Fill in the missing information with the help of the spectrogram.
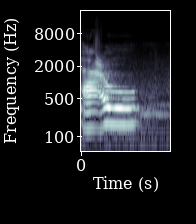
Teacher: اقصى اللسان مرتفع والشفتان مضمومتان الى الامام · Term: الواو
